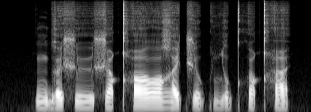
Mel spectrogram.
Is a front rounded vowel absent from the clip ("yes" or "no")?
no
